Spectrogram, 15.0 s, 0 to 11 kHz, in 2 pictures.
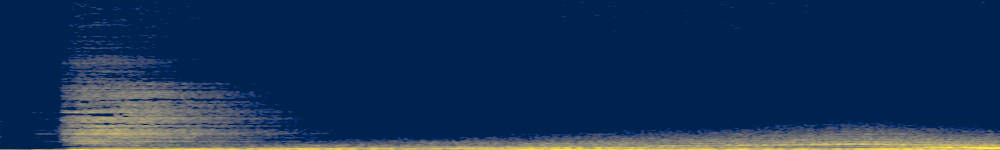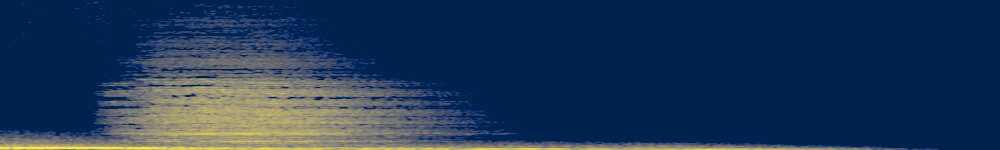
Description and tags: Strange space sweep with some out space ambiance. All done on my Virus TI. Sequencing done within Cubase 5, audio editing within Wavelab 6.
